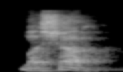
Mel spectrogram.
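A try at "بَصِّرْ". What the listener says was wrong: basir bukan basar. Jadi basir. Sukunkan yang di akhir jadi basir.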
